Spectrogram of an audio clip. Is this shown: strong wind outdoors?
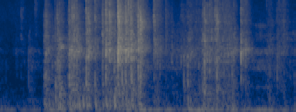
no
